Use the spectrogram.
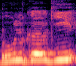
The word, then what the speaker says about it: bulgogi: basically the protein plate we got some it's pronounced bulgogi it's a type of meat and we got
